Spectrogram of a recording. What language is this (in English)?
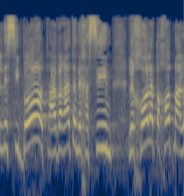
Hebrew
